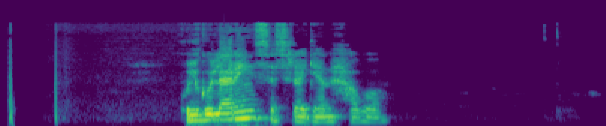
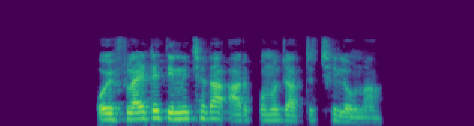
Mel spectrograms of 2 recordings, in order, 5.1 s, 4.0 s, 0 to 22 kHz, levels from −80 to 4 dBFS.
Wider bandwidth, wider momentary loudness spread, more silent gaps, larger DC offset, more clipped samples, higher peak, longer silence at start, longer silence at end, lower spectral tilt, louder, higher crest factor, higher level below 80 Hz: first, 11.5 kHz vs 7.6 kHz; first, 16 LU vs 10 LU; first, 0.18-0.36 s vs none; neither; neither; about the same, 0 dBFS vs -2 dBFS; second, 0.05 s vs 0.8 s; first, 1.85 s vs 0.8 s; second, -4.5 dB/octave vs -6 dB/octave; first, -14 LUFS vs -17 LUFS; about the same, 18 dB vs 18 dB; first, -52 dBFS vs -60 dBFS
